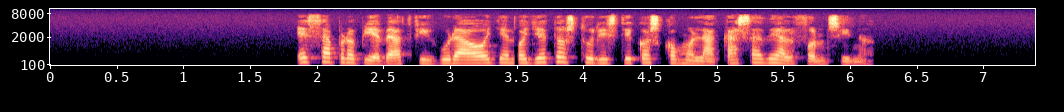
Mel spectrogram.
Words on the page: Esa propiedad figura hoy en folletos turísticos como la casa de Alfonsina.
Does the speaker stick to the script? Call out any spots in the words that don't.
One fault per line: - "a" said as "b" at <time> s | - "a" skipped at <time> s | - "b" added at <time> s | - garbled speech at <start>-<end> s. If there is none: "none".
none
